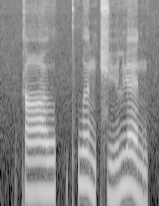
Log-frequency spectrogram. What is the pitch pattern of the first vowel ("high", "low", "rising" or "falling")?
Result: high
